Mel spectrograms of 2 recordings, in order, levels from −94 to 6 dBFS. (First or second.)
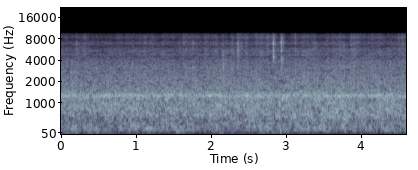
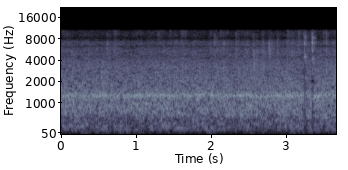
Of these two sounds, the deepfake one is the first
